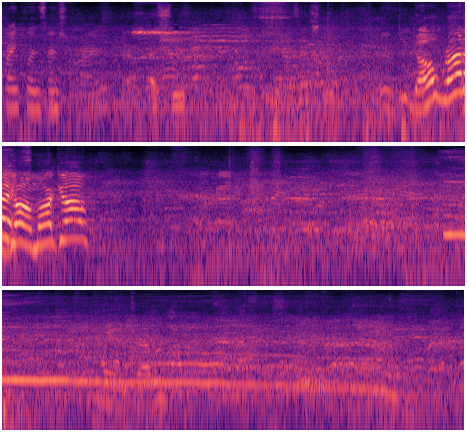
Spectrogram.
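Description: A crowd of spectators chatters and calls out in a large echoing gym.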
